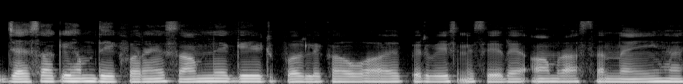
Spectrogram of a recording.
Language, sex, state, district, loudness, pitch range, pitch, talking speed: Hindi, male, Delhi, New Delhi, -14 LUFS, 125-135 Hz, 130 Hz, 175 wpm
